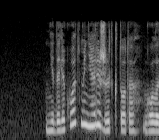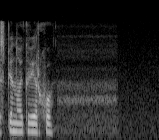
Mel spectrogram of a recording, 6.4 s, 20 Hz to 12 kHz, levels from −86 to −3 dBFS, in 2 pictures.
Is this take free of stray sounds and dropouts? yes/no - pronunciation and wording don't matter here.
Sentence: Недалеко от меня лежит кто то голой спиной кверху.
yes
